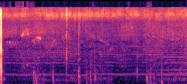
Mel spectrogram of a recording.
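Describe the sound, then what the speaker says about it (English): Defensive bees from a hive buzz busily close by, a high droning hum with small bumps and ticks as insects fly around. "a necklace of unhappy bees"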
